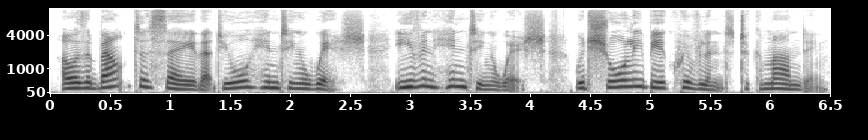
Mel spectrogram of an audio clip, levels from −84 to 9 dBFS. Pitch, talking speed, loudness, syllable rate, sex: 215 Hz, 185 wpm, -19 LUFS, 5.3 syllables/s, female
